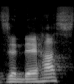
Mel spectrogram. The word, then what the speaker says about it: Zendejas: three points and um is it Zendejas that's how you pronounce it he had a great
